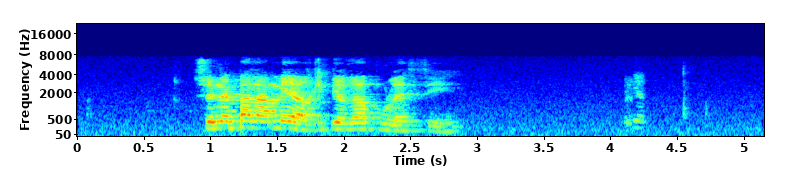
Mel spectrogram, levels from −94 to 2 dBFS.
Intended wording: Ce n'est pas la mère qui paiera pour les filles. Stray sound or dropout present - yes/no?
yes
